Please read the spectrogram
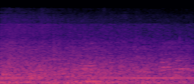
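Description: Steady indoor hum of air conditioning or ventilation, with a faint steady tone running through it.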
